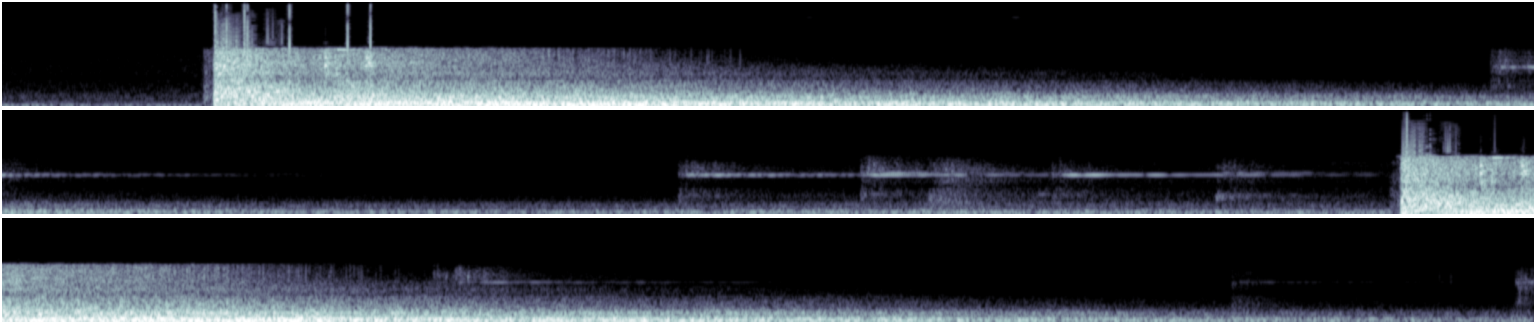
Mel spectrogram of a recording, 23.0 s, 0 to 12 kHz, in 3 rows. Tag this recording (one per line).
shockwave
Beretta
shoot
slow-motion
bullet
reload
gun
slow-motion-gunshot
Beretta-92
shot
click-clack
automatic
boom
firing
reloading
pistol
explosion
bang
gunshot
cock
92fs
Military
M9
shooting
weapon
slow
